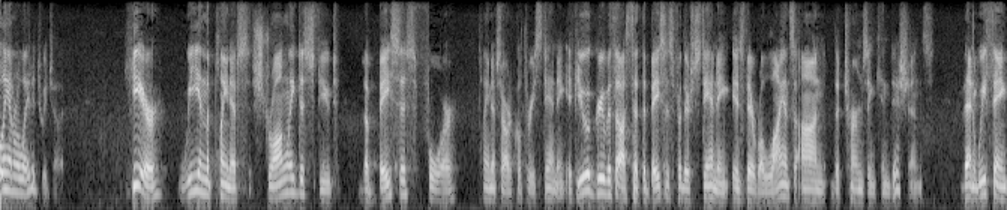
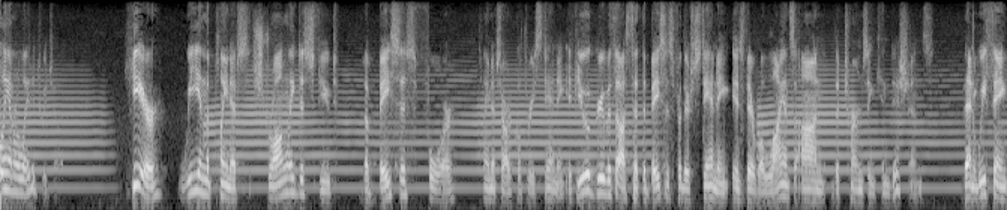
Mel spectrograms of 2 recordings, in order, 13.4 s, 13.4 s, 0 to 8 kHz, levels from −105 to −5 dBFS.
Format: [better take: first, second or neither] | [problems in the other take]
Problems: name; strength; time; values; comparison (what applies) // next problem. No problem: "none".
first | background sound (Trumpet); 11 dB below the speech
